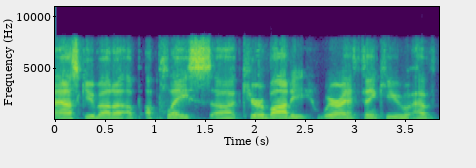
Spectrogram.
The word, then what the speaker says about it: Kiribati: So the island of Kiribati is how they pronounce it there Ah, in Kiribati.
